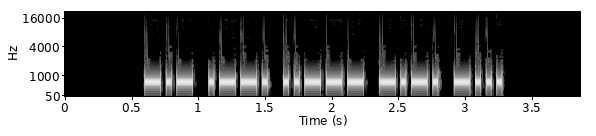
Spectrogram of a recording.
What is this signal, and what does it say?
Morse code, heard as a keyed tone, about 36 wpm, 700 Hz. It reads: KP2CB
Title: Speed Racing - USA 2x2 Call Signs 30wpm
